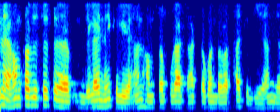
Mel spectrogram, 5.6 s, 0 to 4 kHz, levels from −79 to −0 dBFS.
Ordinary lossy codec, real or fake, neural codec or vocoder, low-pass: MP3, 24 kbps; real; none; 3.6 kHz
